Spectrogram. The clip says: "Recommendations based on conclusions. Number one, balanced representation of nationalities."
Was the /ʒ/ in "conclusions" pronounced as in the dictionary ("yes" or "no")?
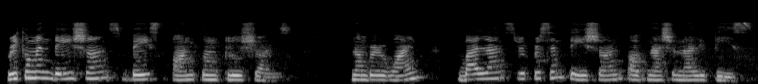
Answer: no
